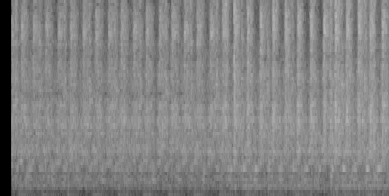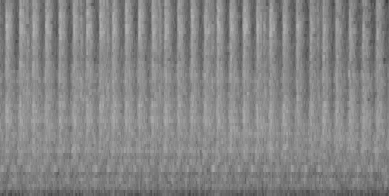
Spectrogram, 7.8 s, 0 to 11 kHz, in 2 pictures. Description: Compression around 11-12 cold, spark and fuel but she just wont go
